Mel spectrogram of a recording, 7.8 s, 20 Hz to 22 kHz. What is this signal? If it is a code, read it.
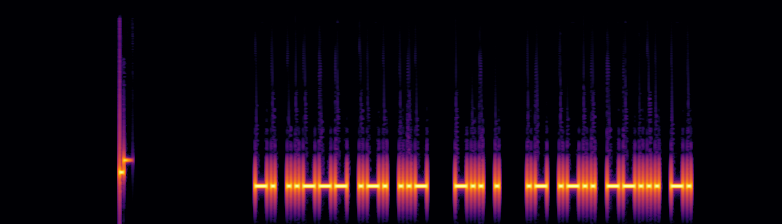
Morse code, heard as a keyed tone, about 32 wpm, 700 Hz. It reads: N2RU DE AL7N
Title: USA Callsign DE Callsign - 4 Characters - 30wpm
